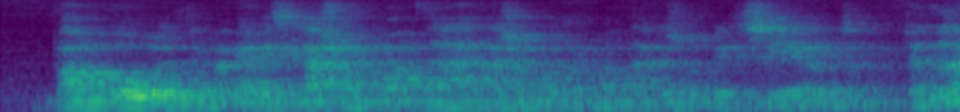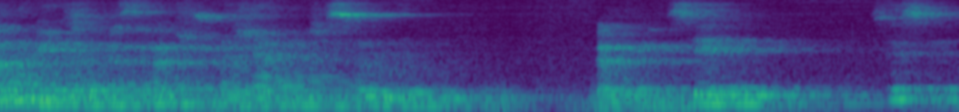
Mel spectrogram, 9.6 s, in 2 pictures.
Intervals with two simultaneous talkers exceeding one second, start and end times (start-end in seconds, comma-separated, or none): 4.8-6.2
